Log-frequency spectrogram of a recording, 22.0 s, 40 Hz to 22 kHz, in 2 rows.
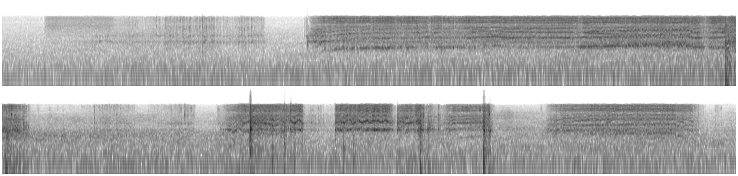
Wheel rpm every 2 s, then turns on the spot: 10, 10, 120, 200, 200, 130, 20, 120, 130, 80, 110.
2-4 12-14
